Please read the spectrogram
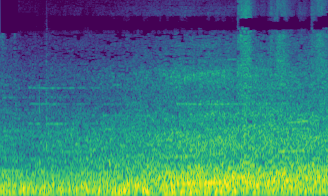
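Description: Steady street traffic noise, a low rumble of passing vehicles, under background music. Near the end, repeated scratchy strokes of a stiff broom sweeping asphalt.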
